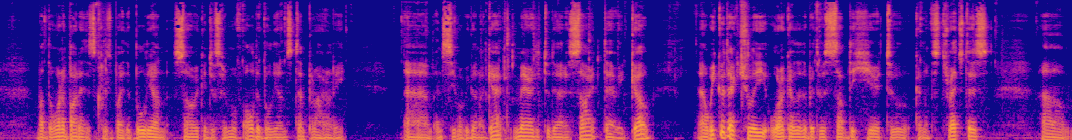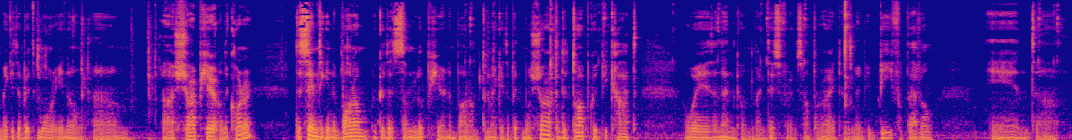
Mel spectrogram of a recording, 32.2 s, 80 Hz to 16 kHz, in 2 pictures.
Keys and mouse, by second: 0.9 Tab, 1.4 ctrl+`, 3.5-7.9 drag, 7.1 Tab, 7.5 alt+x, 7.9 Tab, 8.8 KP_5, 10.0 Tab, 11.0 ctrl+r, 11.0-13.8 ctrl+drag, 13.8-15.5 middle drag, 16.6 alt+x, 17.3 `, 18.2 Tab, 20.3 Tab, 21.2 ctrl+r, 23.3 Tab, 24.2 d, 26.0-32.1 drag.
